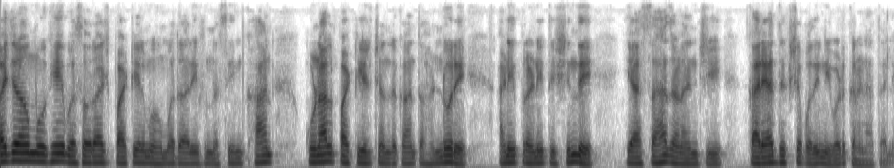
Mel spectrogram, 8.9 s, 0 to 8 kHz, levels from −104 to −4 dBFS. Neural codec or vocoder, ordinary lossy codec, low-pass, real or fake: none; Opus, 24 kbps; 7.2 kHz; real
